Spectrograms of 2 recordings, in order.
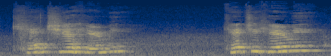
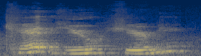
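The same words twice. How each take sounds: First: "Can't you" as "cancha", higher pitched; "Can't you hear me" as "cancha hear me?"; linked CH sound. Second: Said in the usual way. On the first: Shown as a demonstration. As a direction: run "Can't you" together with a CH, voice lifted. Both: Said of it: "insert this ch sound".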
